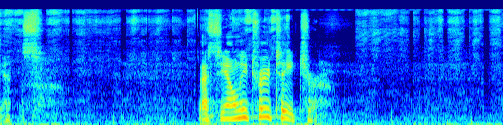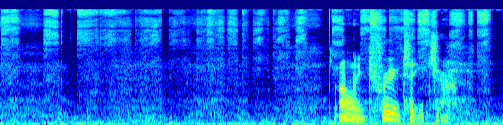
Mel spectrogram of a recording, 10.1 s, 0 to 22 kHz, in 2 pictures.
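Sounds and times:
marker pen scratching on paper: 0:00.0 - 0:02.9, 0:03.6 - 0:10.0.

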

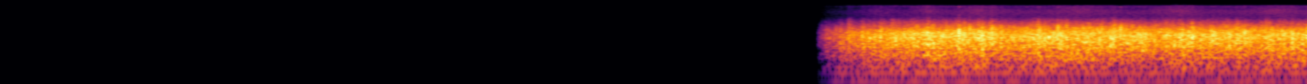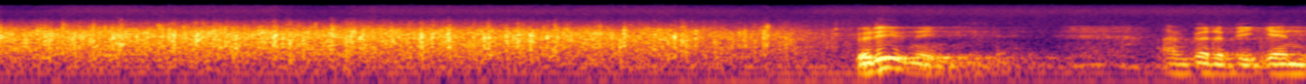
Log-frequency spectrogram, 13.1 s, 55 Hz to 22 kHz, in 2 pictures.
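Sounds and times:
audience applauding: 0:04.1 - 0:10.9.

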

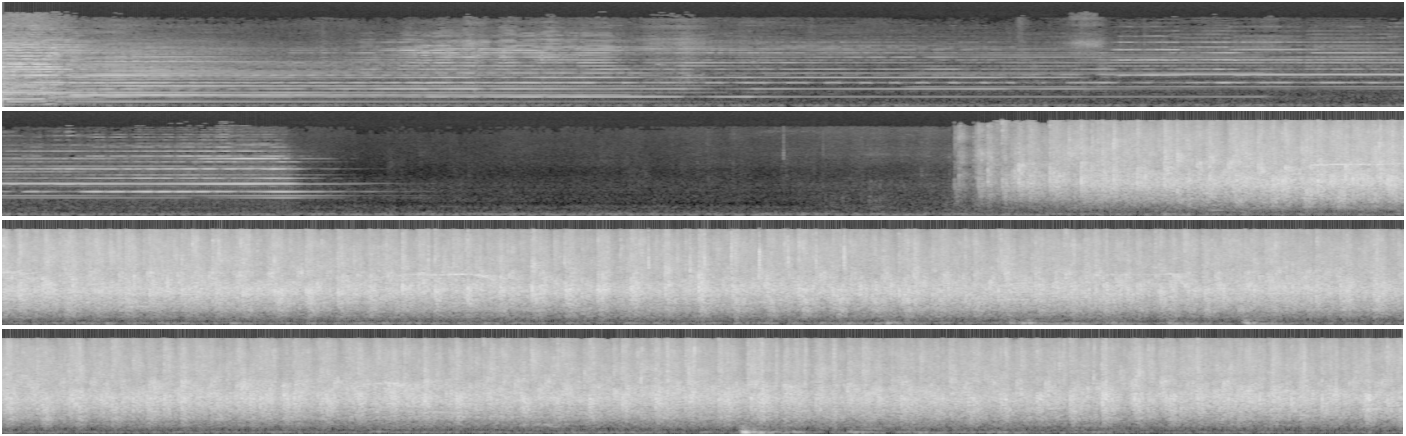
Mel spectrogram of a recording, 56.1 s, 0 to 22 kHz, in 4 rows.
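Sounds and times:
audience applauding: 0:00.0 - 0:03.4, 0:23.5 - 0:56.0.

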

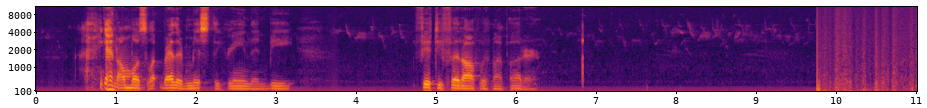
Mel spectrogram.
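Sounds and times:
birds chirping: 0:00.0 - 0:09.8.

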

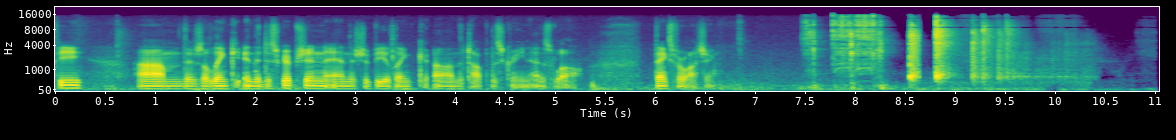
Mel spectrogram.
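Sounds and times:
kibble bouncing on hard floor: 0:08.6 - 0:10.4.

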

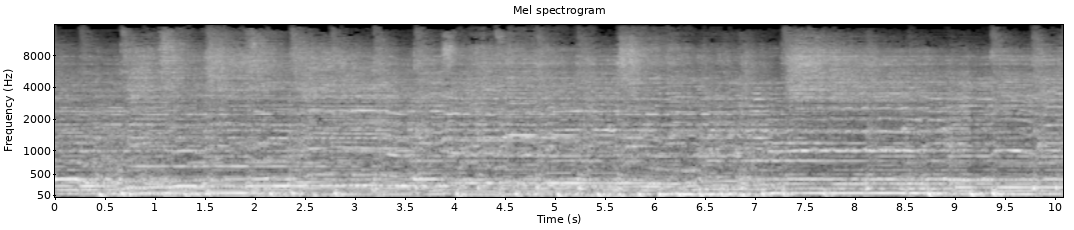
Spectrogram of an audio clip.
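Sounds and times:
rock band playing loudly: 0:00.0 - 0:10.0.

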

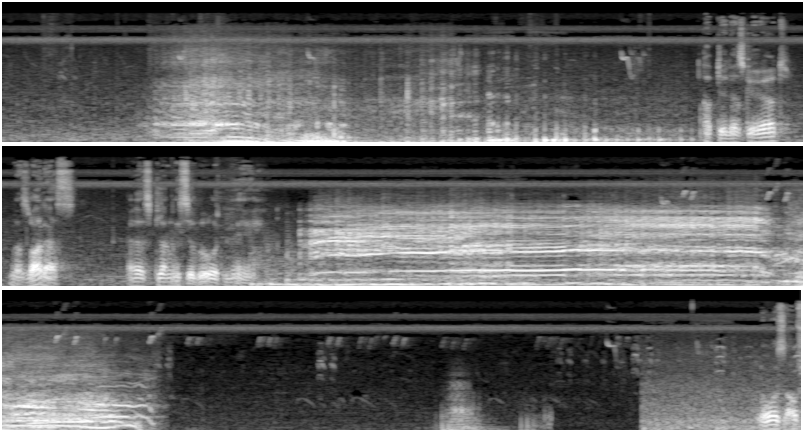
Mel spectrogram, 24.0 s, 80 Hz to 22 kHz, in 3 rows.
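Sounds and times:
dinosaur roar: 0:01.4 - 0:07.0, 0:10.6 - 0:17.6.

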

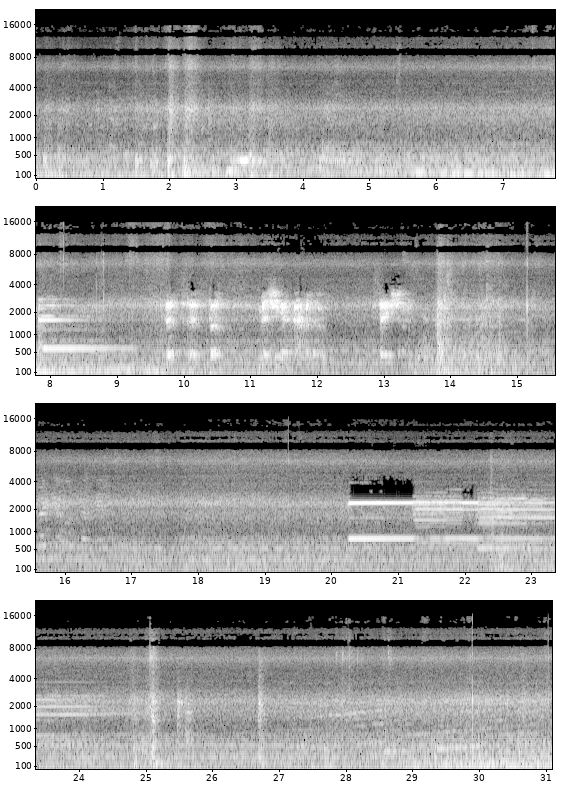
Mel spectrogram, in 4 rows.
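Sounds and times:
train car low hum: 0:00.0 - 0:31.0.

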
